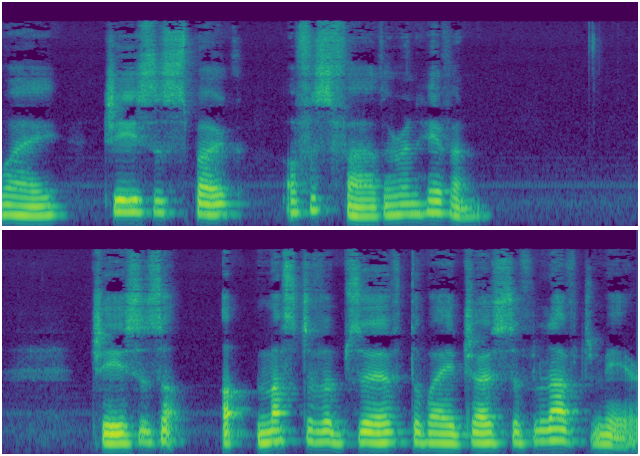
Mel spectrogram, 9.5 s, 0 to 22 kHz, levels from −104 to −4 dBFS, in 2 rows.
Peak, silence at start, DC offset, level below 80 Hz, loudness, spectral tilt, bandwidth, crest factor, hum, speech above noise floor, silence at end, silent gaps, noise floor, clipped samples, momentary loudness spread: -6 dBFS; 0 s; under 0.1%; -74 dBFS; -24 LUFS; -5.5 dB/octave; 16.5 kHz; 18 dB; none; 44 dB; 0 s; none; -67 dBFS; under 0.1%; 10 LU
